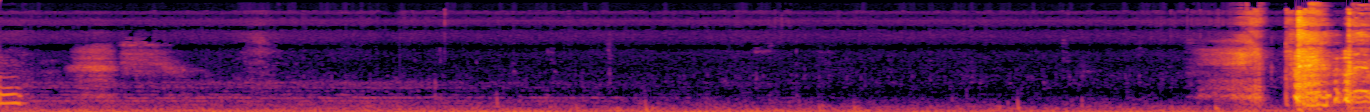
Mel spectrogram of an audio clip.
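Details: Several seconds of quiet room hum, then a rising inhalation and a sudden, forceful explosive sneeze at the end: a strong sneeze.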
